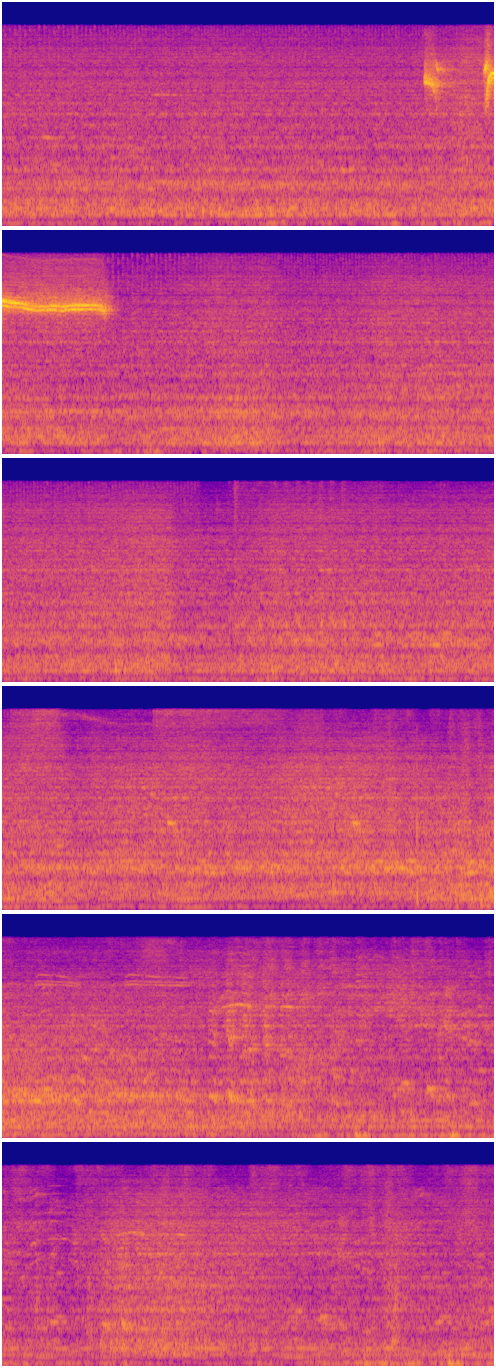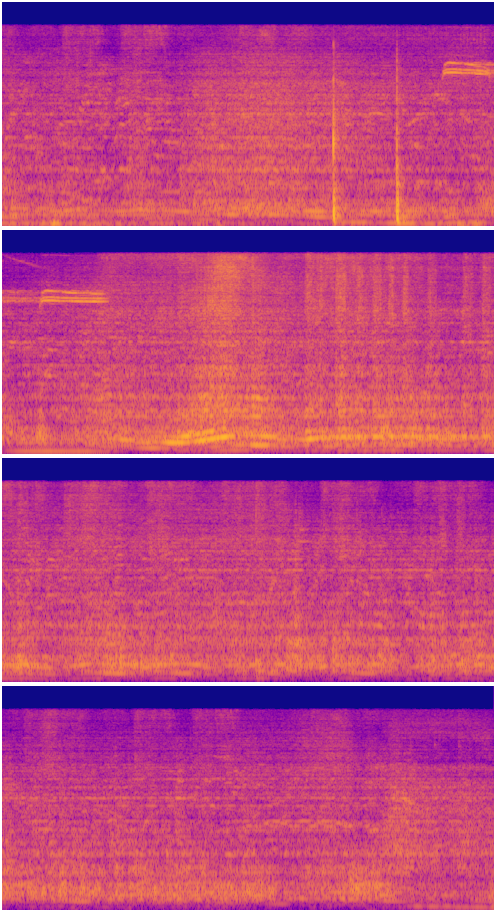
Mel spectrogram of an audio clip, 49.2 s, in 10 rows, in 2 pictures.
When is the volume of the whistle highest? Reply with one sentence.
The volume of the whistle peaks at 5 seconds.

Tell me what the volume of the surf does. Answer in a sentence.
The volume of the surf stays about the same.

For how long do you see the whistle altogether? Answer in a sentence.
The whistle can be heard for 7 seconds in total.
